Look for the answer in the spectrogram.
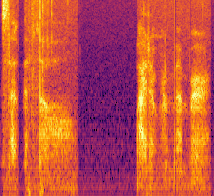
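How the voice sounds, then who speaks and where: A woman's voice: moderate pace, sharp tone. A woman whispering a casual, musing ASMR let's play, talking to her viewers as she goes. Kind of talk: whispered ASMR game commentary.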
